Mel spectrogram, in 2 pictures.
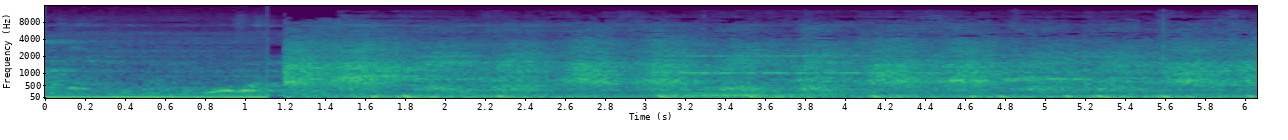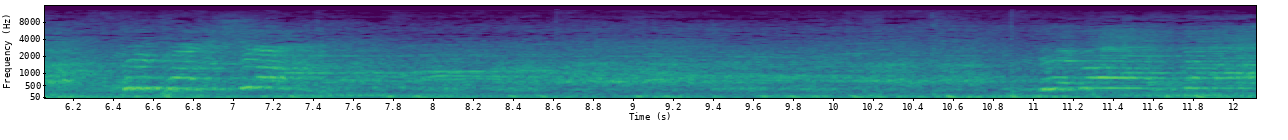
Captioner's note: crowd Chanting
